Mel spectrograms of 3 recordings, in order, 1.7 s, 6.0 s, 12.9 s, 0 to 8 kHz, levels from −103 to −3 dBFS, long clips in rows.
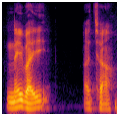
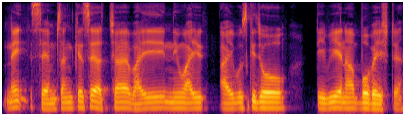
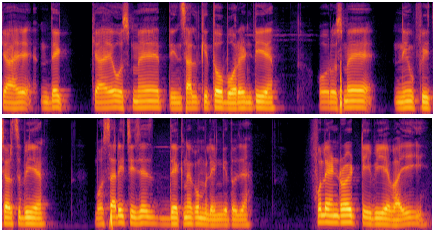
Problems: background sounds at intervals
